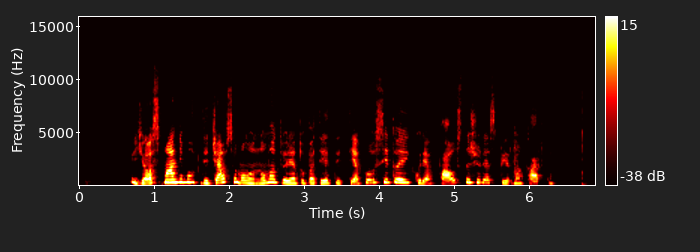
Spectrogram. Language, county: Lithuanian, Vilnius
